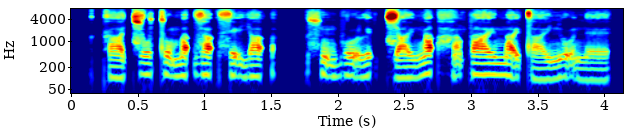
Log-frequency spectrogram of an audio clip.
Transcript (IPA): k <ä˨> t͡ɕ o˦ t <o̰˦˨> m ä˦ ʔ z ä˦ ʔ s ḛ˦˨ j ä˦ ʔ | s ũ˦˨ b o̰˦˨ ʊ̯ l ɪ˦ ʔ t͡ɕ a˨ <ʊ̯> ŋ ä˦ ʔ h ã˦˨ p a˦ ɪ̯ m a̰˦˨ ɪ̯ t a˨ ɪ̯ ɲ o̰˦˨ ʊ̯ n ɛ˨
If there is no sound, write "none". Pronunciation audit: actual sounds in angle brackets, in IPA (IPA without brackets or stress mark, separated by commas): ä˨, o̰˦˨, ɪ̯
